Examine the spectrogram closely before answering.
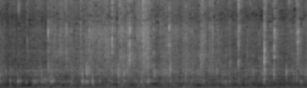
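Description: Beaten egg sizzling in an oiled rectangular omelette pan, a dense run of small crackles and pops, over a steady low hum.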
